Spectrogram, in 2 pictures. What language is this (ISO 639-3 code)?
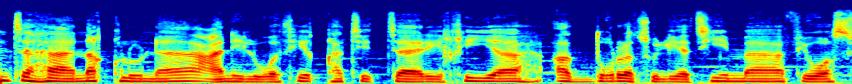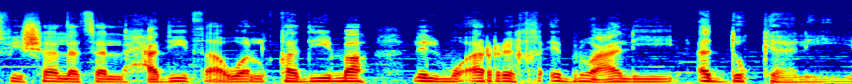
ara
